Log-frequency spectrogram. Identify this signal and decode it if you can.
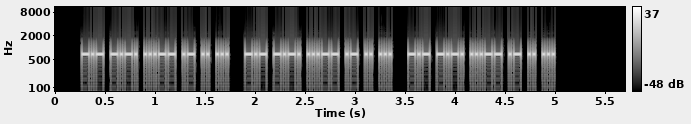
Morse code, heard as a keyed tone, about 49 wpm, 700 Hz. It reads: KC3AIS KC3AIS KC3AIS
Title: USA Call Signs Repeated 3x 50wpm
